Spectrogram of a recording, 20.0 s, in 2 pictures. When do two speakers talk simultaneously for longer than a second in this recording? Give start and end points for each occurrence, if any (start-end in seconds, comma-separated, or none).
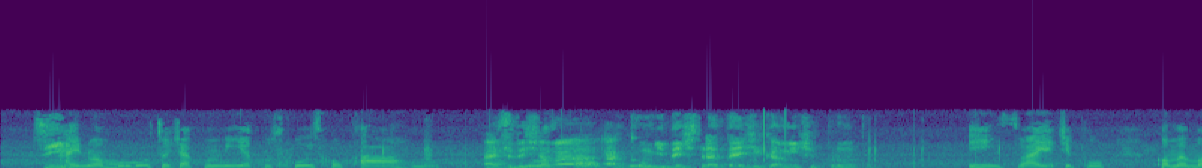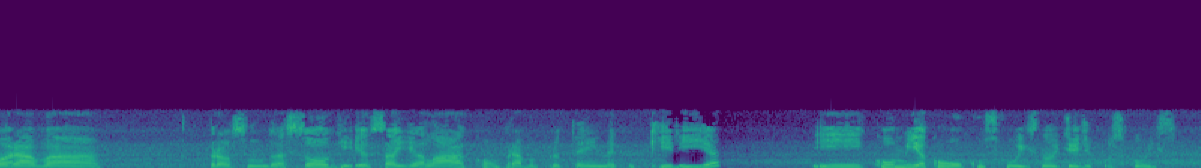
4.3-5.6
